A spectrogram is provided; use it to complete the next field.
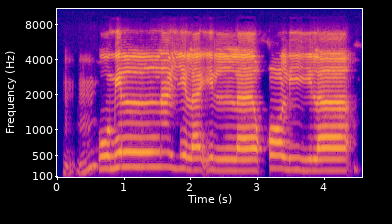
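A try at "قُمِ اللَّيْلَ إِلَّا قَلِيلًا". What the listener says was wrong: Iya, jangan di tasydidkan. Jangan ditasydidkan. Maksudnya jangan digunahkan. laila. Jangan kumil laila, jangan. dianya jadi dengung.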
